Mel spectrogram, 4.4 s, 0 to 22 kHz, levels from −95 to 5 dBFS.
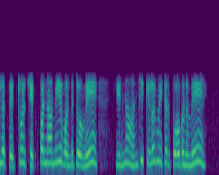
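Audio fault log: Throughout, G.729 codec damage: the speech has been squeezed through an 8 kbit/s G.729A-style coder, so it's rebuilt from a vocal tract filter, a pitch predictor and a few pulses per frame. That gives it that plainly rough, buzzy, slightly synthetic edge, and nothing above about 3.4 kHz survives, so it sounds boxed-in and telephone-narrow. The faint room noise, about 54 dB down, just sits underneath it.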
